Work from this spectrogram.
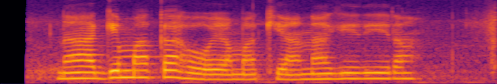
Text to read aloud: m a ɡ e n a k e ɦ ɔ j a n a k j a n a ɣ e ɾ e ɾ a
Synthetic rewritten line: n a ɡ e m a k a ɦ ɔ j a m a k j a n a ɣ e ɾ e ɾ a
